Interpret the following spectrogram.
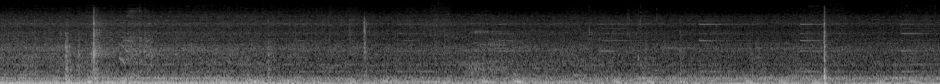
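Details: Audi R8 after a no-crank, no-start fault was repaired: steady, even low rumble with no misses or knocks; the engine idles smoothly and sounds healthy, a normal idle.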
